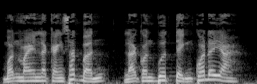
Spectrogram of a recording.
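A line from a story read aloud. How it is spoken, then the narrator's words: Shout. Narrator (Vietnamese): Diệp Dũng quát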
